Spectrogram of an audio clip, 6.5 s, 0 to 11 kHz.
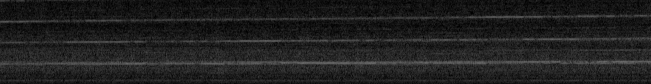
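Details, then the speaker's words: Candy GVS169D3/1-80 Grand O Vita 9kg washer after triac replacement fixing error E09: empty drum high-speed spin, smooth even high-pitched hum, no knocking or rumble; quiet, well balanced, normal. "it sounds nice and quiet and it feels quite well-balanced because of course there's nothing in us"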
